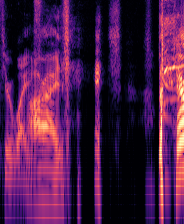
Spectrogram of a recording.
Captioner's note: chuckles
